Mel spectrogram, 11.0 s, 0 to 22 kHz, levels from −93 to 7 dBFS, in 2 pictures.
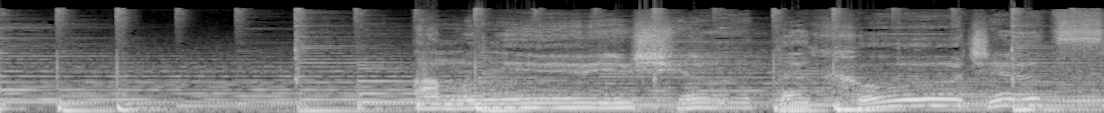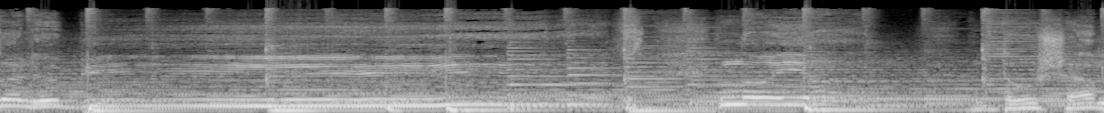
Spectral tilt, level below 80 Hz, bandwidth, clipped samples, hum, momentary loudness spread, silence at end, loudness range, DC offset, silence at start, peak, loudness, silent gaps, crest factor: -5.5 dB/octave; -20 dBFS; 17.5 kHz; 0.4%; none; 9 LU; 0 s; 2 LU; under 0.1%; 0 s; 0 dBFS; -11 LUFS; none; 10 dB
